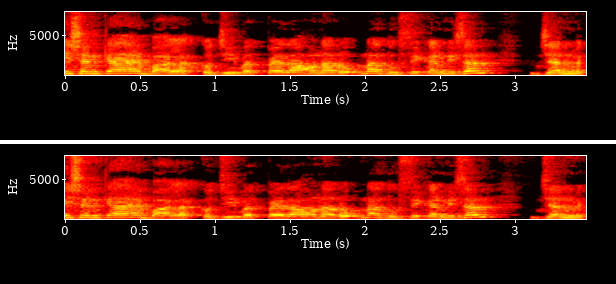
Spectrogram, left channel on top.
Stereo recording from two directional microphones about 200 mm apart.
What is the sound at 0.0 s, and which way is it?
Speech, 40° left (ahead or behind).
